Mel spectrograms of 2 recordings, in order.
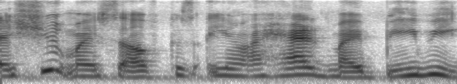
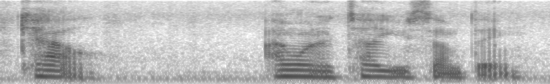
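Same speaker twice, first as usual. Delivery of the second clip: hushed serious; 3 semitones lower, 14 dB quieter than usual. Retold or imitated. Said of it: "He was dead serious".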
